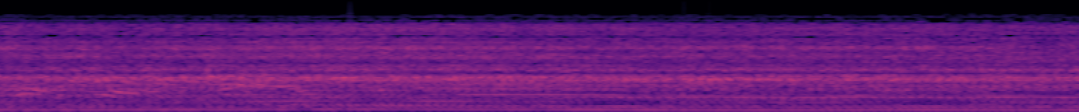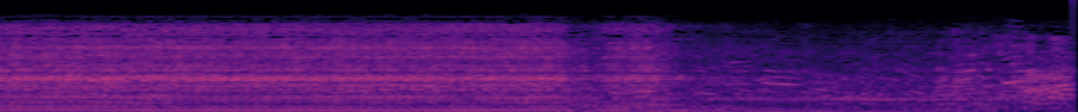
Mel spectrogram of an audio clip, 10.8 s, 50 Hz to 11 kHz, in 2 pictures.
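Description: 1983 Ford pickup's engine running at steady high load as the truck bogs down in deep mud, wheels spinning, then dropping away about eight seconds in.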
